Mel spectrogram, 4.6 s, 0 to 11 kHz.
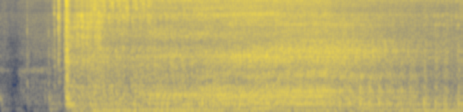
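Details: Mercury 40hp two-stroke outboard after a new impeller was fitted, with a little throttle: steady rapid cranking churn about four turns a second that never catches; cranks but will not start. It later idled with the choke on.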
